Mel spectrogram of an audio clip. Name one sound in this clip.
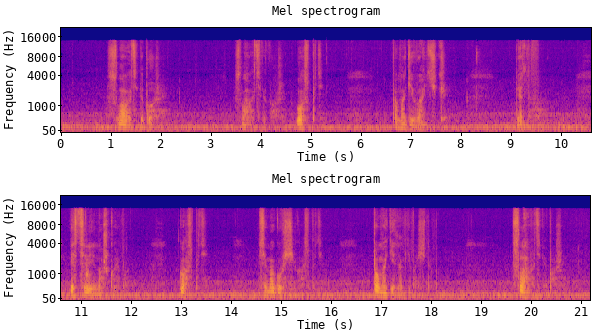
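An elderly man speaks slowly and gravely, close by, with long pauses.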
